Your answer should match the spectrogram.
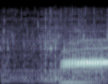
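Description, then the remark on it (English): A Sonoran Desert toad's urine stream splashes into a little creek, beginning abruptly after a faint hiss and continuing as a steady, loud pouring with a sustained mid-pitched ring. No one speaks. “But it certainly has a strong, healthy urine stream. He's in a little creek.”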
